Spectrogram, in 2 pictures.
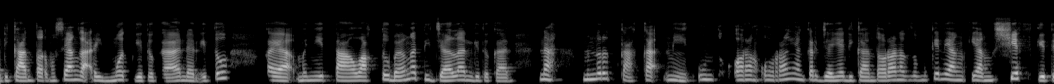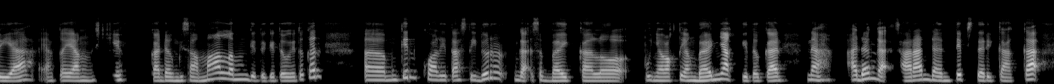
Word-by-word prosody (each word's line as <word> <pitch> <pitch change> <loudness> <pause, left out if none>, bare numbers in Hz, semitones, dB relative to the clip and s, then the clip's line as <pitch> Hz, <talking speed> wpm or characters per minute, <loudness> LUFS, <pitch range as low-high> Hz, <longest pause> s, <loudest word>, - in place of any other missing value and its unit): di 175 - -5
kantor, 175 0 +3
maksudnya 210 +4 +3
nggak - - -2
remote 180 +4 -2
gitu 175 0 -1
kan, 160 +3 +2
dan 170 -2 -2
itu 175 - -2 0.4
kayak 180 -4 +3
menyita 185 -1 +1
waktu 180 +3 +2
banget 220 +9 +1
di 210 - -3
jalan, 185 +3 +2
gitu 180 -2 -5
kan. 155 -1 -3 0.3
Nah, 225 -2 +2 0.3
menurut 260 +3 0
Kakak - - -2
nih, 185 -6 -4
untuk 220 0 -7
orang-orang 210 +2 -2
yang 215 - -7
kerjanya 185 -2 0
di 180 - -4
kantoran 180 +2 +1
atau 195 -1 -10
mungkin 200 +6 -5
yang 210 -3 +2
yang 185 -2 0
shift 265 +3 +1
gitu 180 -1 +3
ya, 170 +6 +2
atau 175 +1 -7
yang 170 0 +1
shift 205 +1 -8 0.2
kadang 175 0 -1
bisa 175 0 -2
malam 230 +5 +2
gitu-gitu. 170 -2 -3
Itu 175 +6 -4
kan, 330 +2 +2 0.4
eee, 205 -1 +3
mungkin 310 +11 -3
kualitas 200 -2 0
tidur 250 +8 0
nggak 180 -3 0
sebaik 170 -2 0
kalau 165 -1 +2 0.2
punya 180 -2 -1
waktu 175 +3 -2
yang 180 - +1
banyak, 225 +7 +6
gitu 165 -1 -1
kan. 175 +2 +5 0.2
Nah, 205 -1 +1 0.2
ada 215 +3 +4
nggak - - +3
saran 195 +5 +5
dan 180 -3 +1
tips 230 0 +1
dari 180 -1 +1
Kakak 170 +8 +5
185 Hz, 180 wpm, -24 LUFS, 175-210 Hz, 0.4 s, banyak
